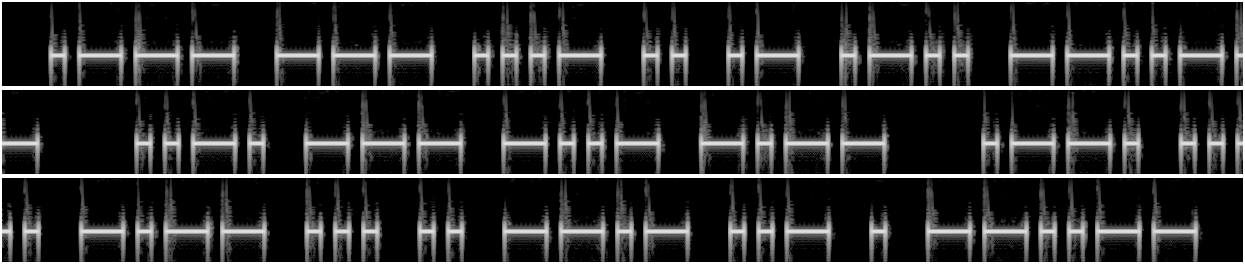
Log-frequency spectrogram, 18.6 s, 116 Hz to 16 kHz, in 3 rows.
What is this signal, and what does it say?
Morse code, heard as a keyed tone, about 17 wpm, 700 Hz. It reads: JOVIAL, FOXY PHYSIQUE,
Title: Pangram Challenge v2 - 17wpm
